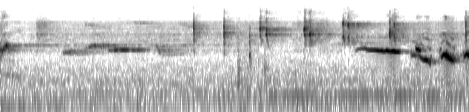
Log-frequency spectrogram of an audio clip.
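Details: Young Bornean white-rumped shama practising its song in reply to a lure recording, breast feathers puffed; soft sliding whistles, scratchy clicks, then a louder descending twittering flourish.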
